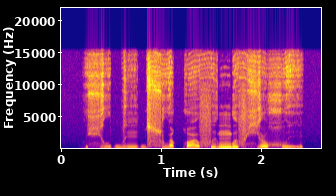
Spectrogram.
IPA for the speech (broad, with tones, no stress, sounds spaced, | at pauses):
ç o̤˦ b iː˨ ɡ ɬ ṳ˨ i̯ qʷ əː˨ f i˦ ŋʷ i˦ f ç ə˞˨ χʷ i̤˦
